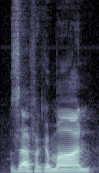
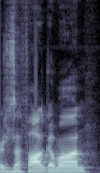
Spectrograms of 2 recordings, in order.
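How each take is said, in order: First: Zephagamon, front-stressed as ZEF-uh-guh-mon. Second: Zephagamon, the other way: zuh-FAH-guh-mon. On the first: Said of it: "I say Zephagamon". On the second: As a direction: stress the second syllable of Zephagamon, FAH. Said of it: "other people pronounce it the other way". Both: Shown as a demonstration.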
